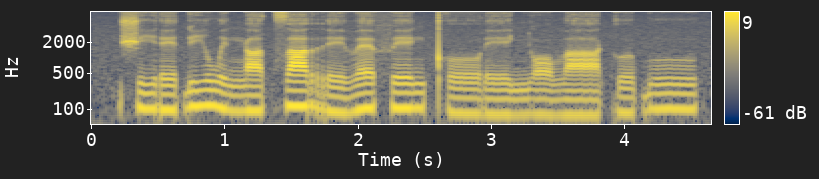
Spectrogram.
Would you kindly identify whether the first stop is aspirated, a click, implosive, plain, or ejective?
implosive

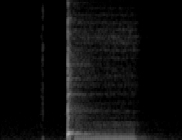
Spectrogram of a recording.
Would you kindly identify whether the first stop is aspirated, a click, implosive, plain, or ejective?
click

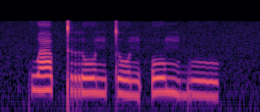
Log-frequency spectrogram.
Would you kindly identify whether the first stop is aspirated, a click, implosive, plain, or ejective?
plain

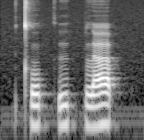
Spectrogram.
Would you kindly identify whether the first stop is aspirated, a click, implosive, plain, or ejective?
aspirated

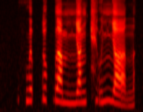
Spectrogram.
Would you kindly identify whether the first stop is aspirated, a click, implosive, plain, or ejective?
plain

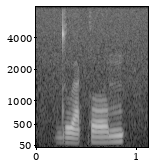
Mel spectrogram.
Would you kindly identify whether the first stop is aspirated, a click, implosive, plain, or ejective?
plain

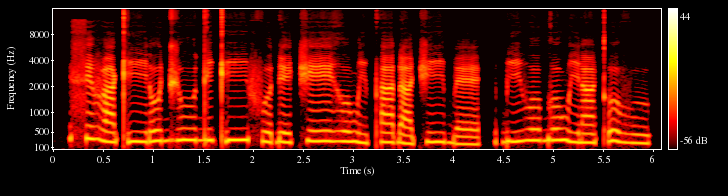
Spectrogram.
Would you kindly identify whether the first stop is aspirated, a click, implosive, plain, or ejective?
ejective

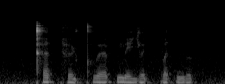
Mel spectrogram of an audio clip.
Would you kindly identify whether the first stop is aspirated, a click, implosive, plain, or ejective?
aspirated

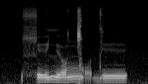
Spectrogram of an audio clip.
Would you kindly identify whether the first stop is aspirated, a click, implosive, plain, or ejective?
click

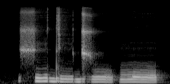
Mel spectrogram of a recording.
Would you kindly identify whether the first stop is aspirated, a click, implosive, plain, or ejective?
plain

